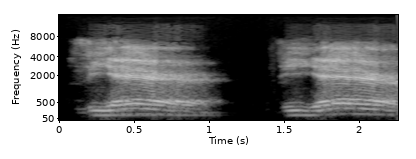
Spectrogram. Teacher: o er sai mais forte. Então, esse er aqui é a sílaba tônica da palavra vier.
